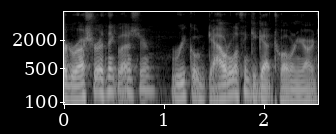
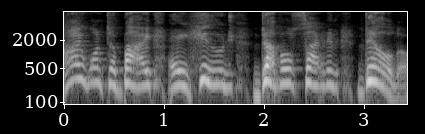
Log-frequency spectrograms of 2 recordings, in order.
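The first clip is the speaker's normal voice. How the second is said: mock shrill scream, very high, very slow, drawn out; 9 semitones higher than usual. Retelling a comedian's stage bit for phone ads: imitating a comedian screaming. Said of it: "He just keeps screaming it".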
